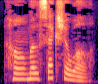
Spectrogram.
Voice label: "Homosexual", English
